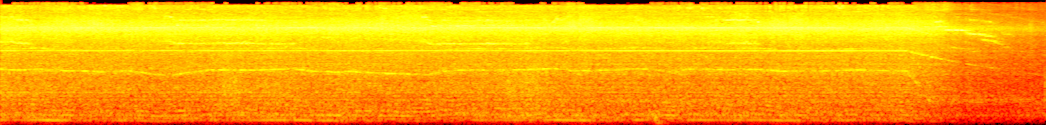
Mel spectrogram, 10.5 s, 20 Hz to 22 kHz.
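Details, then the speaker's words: Restored Miele Revolution PowerPlus 5000 S5980 vacuum with powerhead running: steady clean high-pitched motor whine, even brush-roll hum, no rattles or surging, then smooth spin-down; healthy. "That works really, really well indeed."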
